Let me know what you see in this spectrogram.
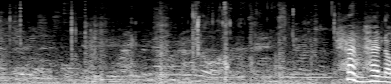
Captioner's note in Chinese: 脆脆的聲音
